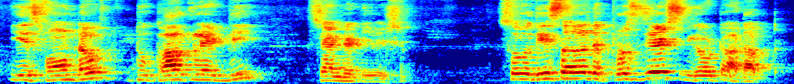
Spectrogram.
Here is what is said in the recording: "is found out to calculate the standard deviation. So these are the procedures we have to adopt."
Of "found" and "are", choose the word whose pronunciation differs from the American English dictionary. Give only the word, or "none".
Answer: none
